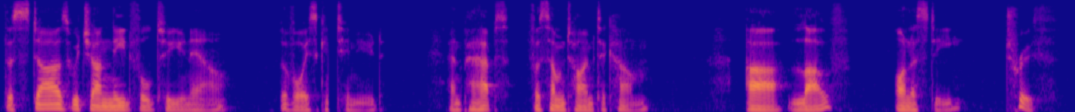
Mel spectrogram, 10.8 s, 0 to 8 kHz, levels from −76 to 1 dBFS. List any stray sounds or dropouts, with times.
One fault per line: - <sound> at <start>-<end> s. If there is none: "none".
- dropout at 3.3-3.4 s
